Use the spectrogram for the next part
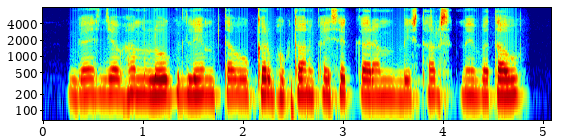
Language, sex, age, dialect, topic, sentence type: Magahi, male, 41-45, Western, banking, question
